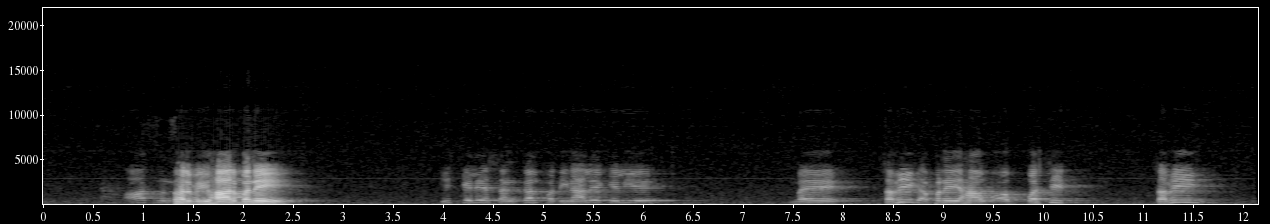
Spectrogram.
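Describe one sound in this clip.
A man speaks firmly into a microphone in bursts.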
